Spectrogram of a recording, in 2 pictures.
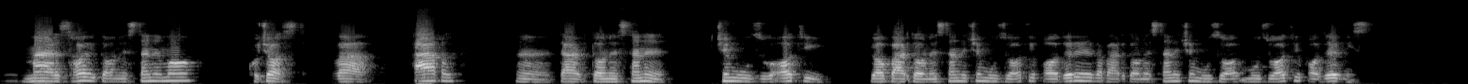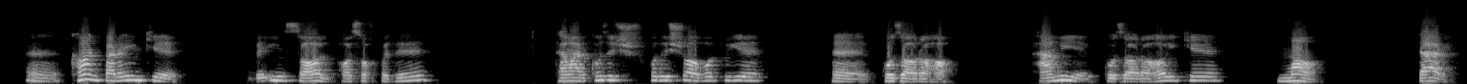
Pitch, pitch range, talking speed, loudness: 150 Hz, 130-165 Hz, 90 wpm, -21 LUFS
